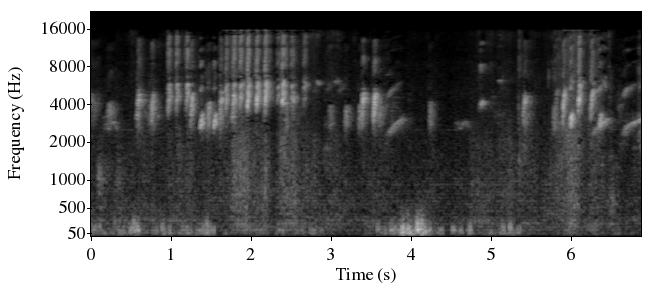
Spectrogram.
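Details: Goldfinch song, a fast run of liquid twitters and high chirping notes, dense and continuous. Low thumps and rumbling background noise sit underneath.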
